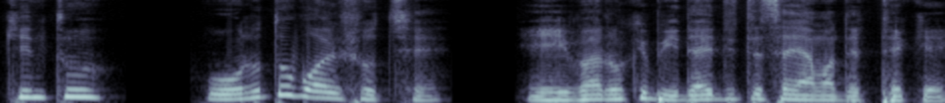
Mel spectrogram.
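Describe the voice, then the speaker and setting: Guy acting devout village dad in a cartoon, soft mellow voice, emotional n pleading, dry close sound. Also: medium pitch, expressive, moderate pace, dry recording, lightly acted. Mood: gentle, resolute. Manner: pleading, emotive, often invoking God. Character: anguished, devout village father of a motherless daughter.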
